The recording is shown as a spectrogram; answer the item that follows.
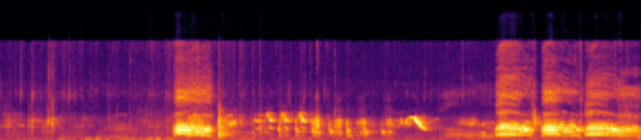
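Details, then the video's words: Crows cawing: harsh, hoarse caws come in two loud bursts, one near the start and a run of three or four in quick succession near the end, with softer chattering calls between them. "Crow sounds"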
